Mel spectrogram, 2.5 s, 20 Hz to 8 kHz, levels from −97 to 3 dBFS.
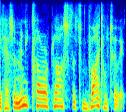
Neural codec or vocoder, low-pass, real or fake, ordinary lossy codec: none; 7.2 kHz; real; Opus, 32 kbps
